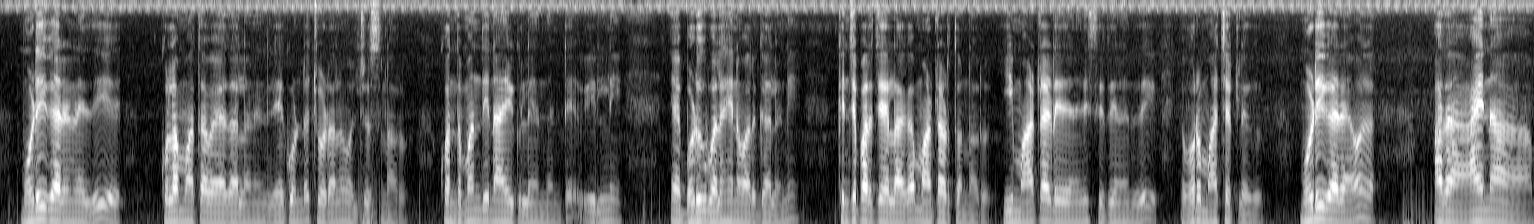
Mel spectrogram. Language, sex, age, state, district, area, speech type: Telugu, male, 18-30, Andhra Pradesh, Nellore, rural, spontaneous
